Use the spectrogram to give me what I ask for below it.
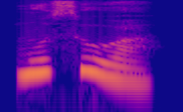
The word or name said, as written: ಮುಸುವ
